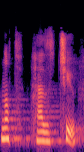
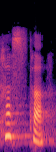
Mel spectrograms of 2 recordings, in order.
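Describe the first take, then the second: First: The s in has is voiced before to. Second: The s in has is voiceless before to. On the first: The speaker calls it wrong. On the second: The speaker calls it right. "We say"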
